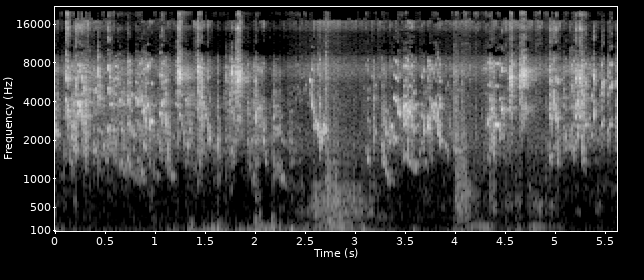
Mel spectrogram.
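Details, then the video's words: Budgerigars, a breeding pair, chirping in short bursts of high scratchy twitters and squawks, alternating with brief pauses, over low rumbling background thuds. "Beautiful Budgies Chirping Sounds"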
